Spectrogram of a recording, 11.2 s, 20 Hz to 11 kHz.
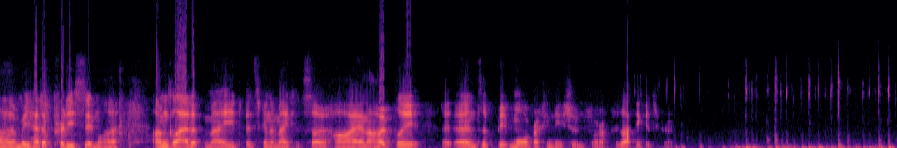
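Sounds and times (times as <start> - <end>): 
speech: 0.2 - 8.6
typing on a computer keyboard: 7.9 - 11.2.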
